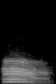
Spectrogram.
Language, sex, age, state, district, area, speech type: Maithili, male, 60+, Bihar, Samastipur, rural, conversation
